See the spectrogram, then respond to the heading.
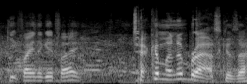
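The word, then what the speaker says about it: Tekamah: Tecuma, Nebraska, is that how you say it? Tecamaha, not Tecamaha.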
